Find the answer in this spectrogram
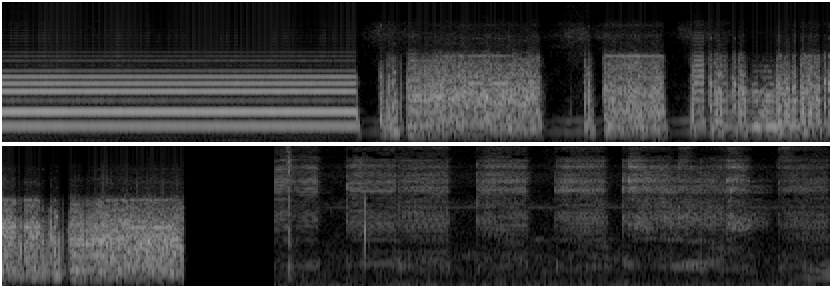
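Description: A loud electronic buzz-tone held steady for about two seconds, then harsh, distorted static-like noise in choppy bursts for about three seconds that cuts off suddenly. After a short silence, a much quieter stretch with faint clicks follows.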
